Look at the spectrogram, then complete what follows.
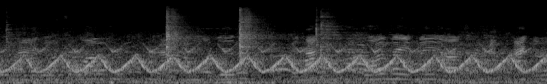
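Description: Emergency vehicle siren sounding a fast yelp, its pitch sweeping up and down about three and a half times a second. Two short bursts of noise cut in around two seconds in.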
